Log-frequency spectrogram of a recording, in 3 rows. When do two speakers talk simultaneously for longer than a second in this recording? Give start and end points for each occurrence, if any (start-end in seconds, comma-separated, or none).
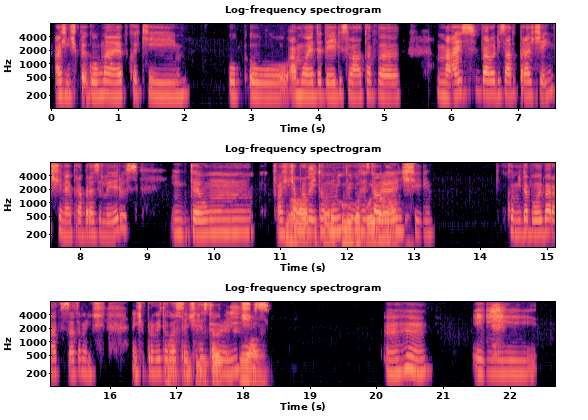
11.1-13.0, 16.8-18.4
